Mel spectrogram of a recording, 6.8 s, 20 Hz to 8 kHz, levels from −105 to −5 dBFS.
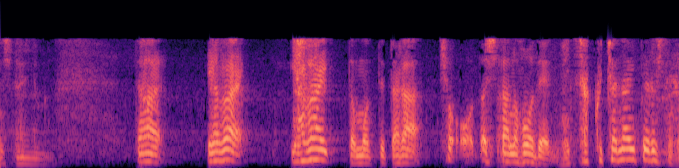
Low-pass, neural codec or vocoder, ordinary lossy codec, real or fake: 7.2 kHz; none; AAC, 16 kbps; real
